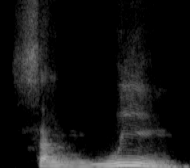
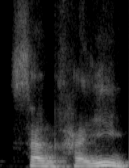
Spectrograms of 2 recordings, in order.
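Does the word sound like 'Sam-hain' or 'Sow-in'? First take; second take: Sow-in; Sam-hain. First: It is said with the silent letters dropped. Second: It is read letter by letter as spelled. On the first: This is how it is actually pronounced. The speaker calls it right. "la pronunciación es Samhain" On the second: This is how it looks in writing. The speaker calls it wrong. "se escribe Samhain, parece, ¿no?"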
